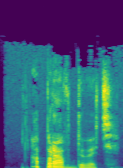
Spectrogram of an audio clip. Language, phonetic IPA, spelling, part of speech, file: Russian, [ɐˈpravdɨvətʲ], оправдывать, verb, Ru-оправдывать.ogg
- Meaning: 1. to justify, to warrant, to authorize, to vindicate 2. to acquit, to discharge; to exonerate 3. to excuse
